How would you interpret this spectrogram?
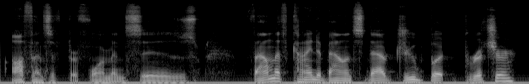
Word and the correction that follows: Brutcher: I want to say his name is Drew Butcher, but no, it's Brutcher, B-R-U-T-C-H-E-R, from South Florida.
